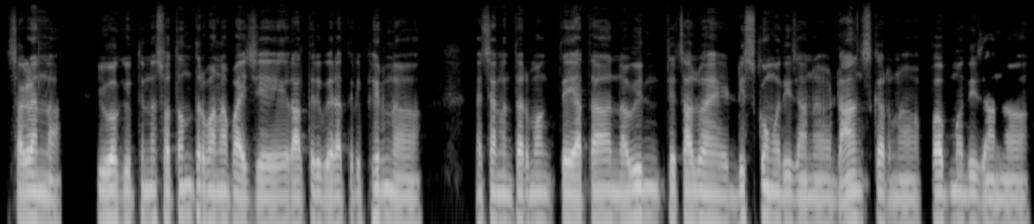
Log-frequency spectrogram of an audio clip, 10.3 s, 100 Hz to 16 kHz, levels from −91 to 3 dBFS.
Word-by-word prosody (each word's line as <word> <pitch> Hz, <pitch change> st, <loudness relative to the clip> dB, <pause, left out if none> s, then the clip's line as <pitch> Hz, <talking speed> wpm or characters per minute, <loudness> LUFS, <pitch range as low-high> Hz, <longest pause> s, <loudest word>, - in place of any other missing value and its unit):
सगळ्यांना 105 Hz, -3 st, +3 dB, 0.4 s
युवक-युवतींना 110 Hz, -1 st, +2 dB
स्वतंत्रपणा 110 Hz, -1 st, 0 dB
पाहिजे, 95 Hz, -1 st, +1 dB
रात्री-बेरात्री 95 Hz, 0 st, 0 dB
फिरणं, 100 Hz, -5 st, -1 dB, 0.6 s
त्याच्यानंतर 100 Hz, 0 st, -1 dB
मग 100 Hz, 0 st, -2 dB
ते 105 Hz, -1 st, +5 dB
आता 105 Hz, +2 st, +2 dB
नवीन, 110 Hz, +2 st, +1 dB
ते 110 Hz, -, +1 dB
चालू 105 Hz, 0 st, +2 dB
आहे 100 Hz, -2 st, +1 dB
डिस्कोमध्ये 105 Hz, -1 st, -1 dB
जाणं, 95 Hz, -1 st, -2 dB
डान्स 100 Hz, +4 st, +1 dB
करणं, 90 Hz, -2 st, -2 dB
पबमध्ये 100 Hz, -1 st, +1 dB
जाणं, 90 Hz, -1 st, -2 dB
100 Hz, 115 wpm, -24 LUFS, 95-105 Hz, 0.6 s, ते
